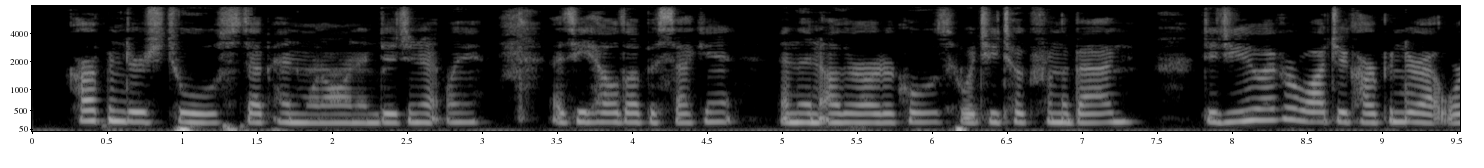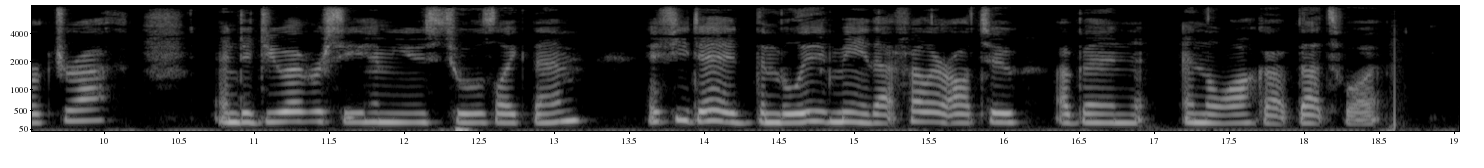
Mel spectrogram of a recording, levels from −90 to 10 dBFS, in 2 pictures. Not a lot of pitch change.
Yes: narrow, 1.6 semitones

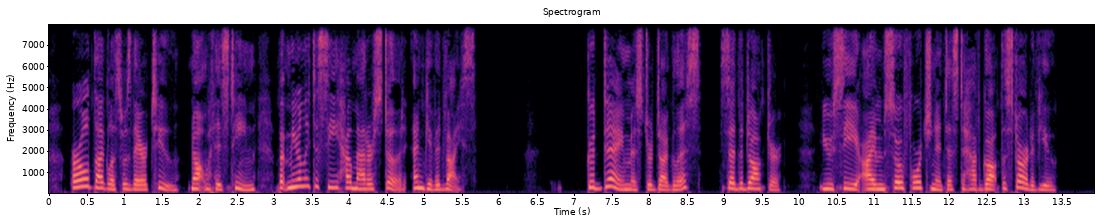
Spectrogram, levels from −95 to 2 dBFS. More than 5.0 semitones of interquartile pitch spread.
No: average, 4.4 semitones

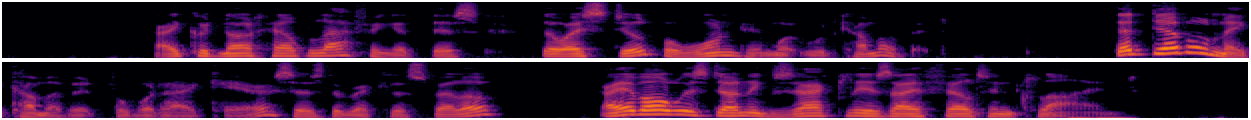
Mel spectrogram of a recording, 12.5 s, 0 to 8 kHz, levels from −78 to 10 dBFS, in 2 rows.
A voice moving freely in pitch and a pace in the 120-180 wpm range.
No: wide, 7.5 semitones; average, 195 wpm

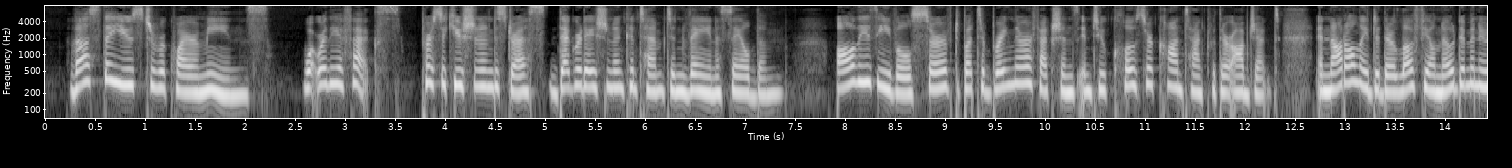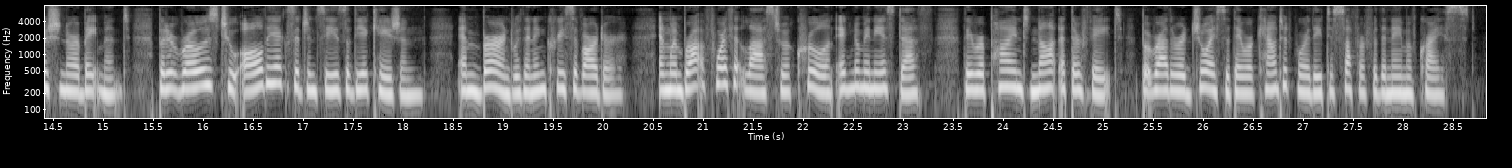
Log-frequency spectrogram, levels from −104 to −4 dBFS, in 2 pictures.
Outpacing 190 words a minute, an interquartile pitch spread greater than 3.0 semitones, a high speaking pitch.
Yes: average, 200 wpm; average, 3.7 semitones; high, 225 Hz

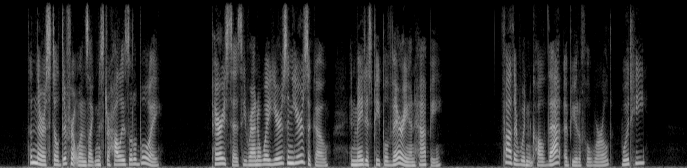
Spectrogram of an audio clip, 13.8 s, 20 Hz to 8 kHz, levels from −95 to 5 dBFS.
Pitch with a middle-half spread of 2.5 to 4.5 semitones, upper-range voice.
No: average, 4.9 semitones; high, 200 Hz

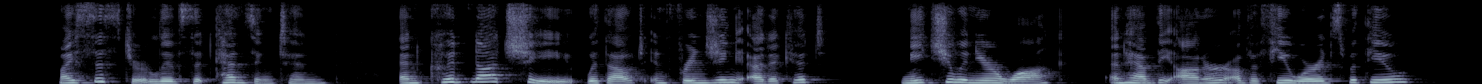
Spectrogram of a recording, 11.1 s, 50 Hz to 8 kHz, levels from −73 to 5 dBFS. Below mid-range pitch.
No: high, 205 Hz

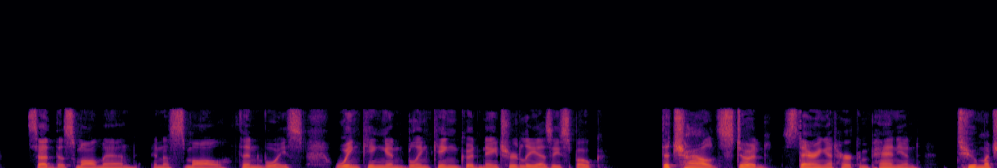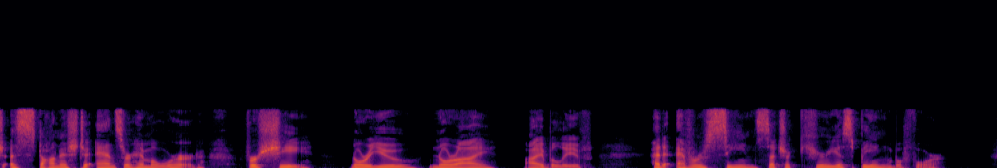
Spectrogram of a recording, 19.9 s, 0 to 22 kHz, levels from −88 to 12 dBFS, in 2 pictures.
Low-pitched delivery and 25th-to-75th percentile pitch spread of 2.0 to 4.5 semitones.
No: low, 100 Hz; average, 5.2 semitones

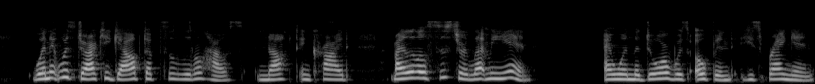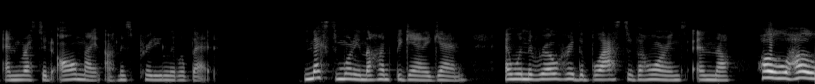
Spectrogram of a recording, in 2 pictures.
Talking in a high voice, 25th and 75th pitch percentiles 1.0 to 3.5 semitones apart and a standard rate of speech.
No: high, 230 Hz; average, 2.9 semitones; fast, 215 wpm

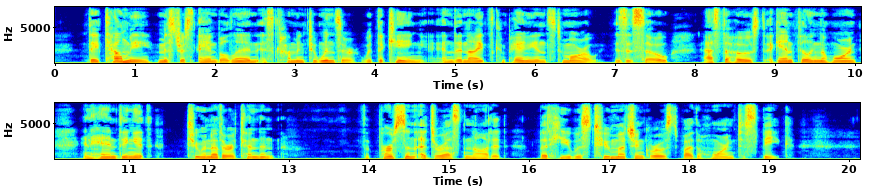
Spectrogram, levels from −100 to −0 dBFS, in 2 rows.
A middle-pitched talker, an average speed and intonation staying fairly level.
Yes: medium, 170 Hz; average, 150 wpm; narrow, 2.3 semitones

